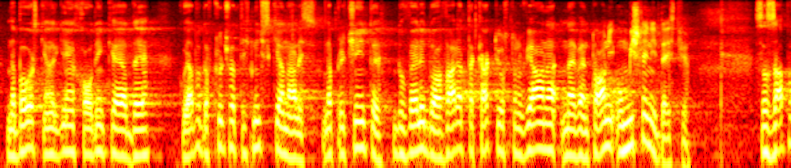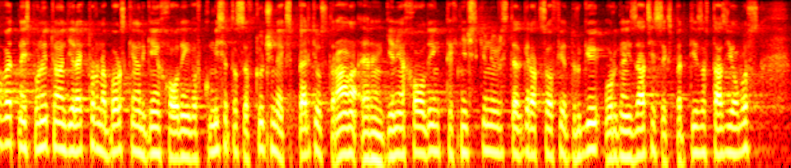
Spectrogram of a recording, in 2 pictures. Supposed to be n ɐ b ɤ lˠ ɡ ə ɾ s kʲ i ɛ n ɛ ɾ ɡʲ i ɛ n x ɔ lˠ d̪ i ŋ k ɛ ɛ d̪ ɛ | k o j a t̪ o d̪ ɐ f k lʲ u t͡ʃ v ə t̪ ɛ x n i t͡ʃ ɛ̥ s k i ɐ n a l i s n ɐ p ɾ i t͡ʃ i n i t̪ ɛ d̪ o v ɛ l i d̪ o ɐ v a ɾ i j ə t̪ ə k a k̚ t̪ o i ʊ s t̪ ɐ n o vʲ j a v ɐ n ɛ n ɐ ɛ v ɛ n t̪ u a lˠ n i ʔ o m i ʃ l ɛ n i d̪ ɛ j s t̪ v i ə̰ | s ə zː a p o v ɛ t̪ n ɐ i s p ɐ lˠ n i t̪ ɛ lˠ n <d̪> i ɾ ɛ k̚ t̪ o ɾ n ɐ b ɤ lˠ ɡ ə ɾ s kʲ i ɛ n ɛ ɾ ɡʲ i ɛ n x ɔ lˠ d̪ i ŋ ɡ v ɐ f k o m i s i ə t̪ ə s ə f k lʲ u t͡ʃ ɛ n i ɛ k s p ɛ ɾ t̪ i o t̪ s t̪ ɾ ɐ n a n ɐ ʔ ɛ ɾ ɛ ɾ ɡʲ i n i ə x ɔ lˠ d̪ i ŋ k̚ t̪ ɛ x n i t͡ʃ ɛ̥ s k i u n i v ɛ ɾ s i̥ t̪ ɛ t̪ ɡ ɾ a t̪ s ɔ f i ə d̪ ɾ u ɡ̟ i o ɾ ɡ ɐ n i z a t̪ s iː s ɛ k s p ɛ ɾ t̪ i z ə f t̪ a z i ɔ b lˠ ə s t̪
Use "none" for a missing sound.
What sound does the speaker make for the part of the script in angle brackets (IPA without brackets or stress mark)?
d̪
